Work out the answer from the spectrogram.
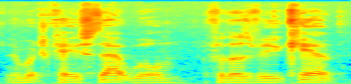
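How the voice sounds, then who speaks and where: A man with a fairly low voice talks casually, like a comedian plugging a gig to camera. The delivery wanders and digresses, with a dry, mock-earnest edge. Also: little pitch movement, a little fast, noisy background. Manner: rambling, digressive. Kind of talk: casual vlog promoting a live show.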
